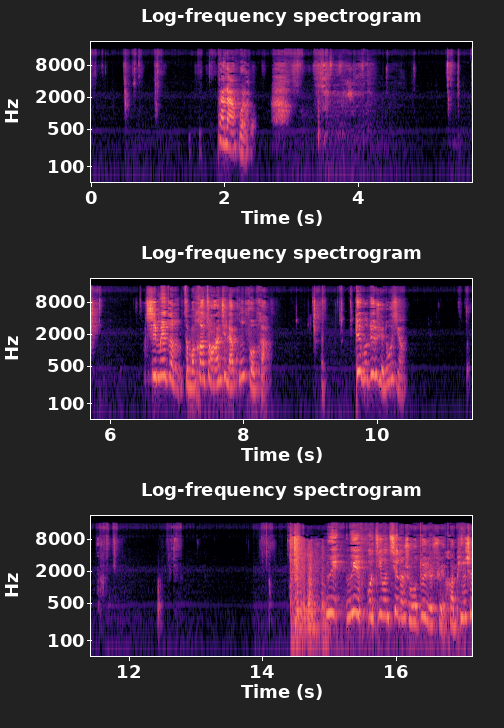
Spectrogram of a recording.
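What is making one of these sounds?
A young woman chews food with wet, smacking sounds.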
